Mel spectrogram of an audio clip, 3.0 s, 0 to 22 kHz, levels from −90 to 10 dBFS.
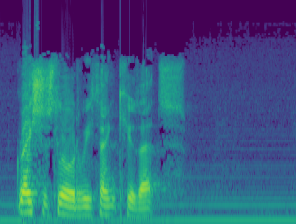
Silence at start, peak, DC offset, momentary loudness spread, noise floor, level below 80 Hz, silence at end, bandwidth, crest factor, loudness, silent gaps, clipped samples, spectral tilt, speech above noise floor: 0 s; 0 dBFS; under 0.1%; 13 LU; -33 dBFS; -36 dBFS; 0 s; 16 kHz; 14 dB; -11 LUFS; none; 0.3%; -3 dB/octave; 23 dB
